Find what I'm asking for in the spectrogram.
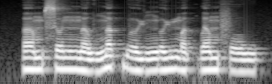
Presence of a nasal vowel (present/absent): absent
